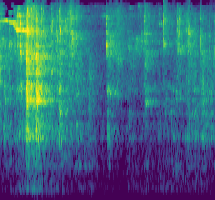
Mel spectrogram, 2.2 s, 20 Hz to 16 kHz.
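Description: Metal rattling and clinking from a Sears Craftsman 1500 lb motorcycle and ATV jack as its steel handle is swung upright and the jack is shifted into place. The sound is loudest in the first half second, then fades to a few light clicks.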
